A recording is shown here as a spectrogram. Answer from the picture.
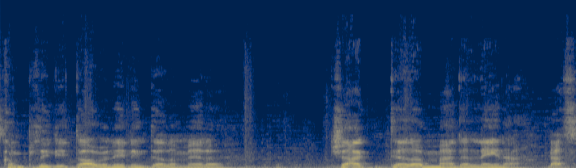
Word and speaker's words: Maddalena: Jack Dea Madelena, that's how you say his name.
